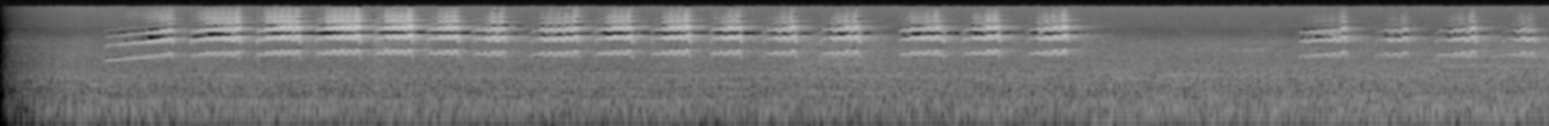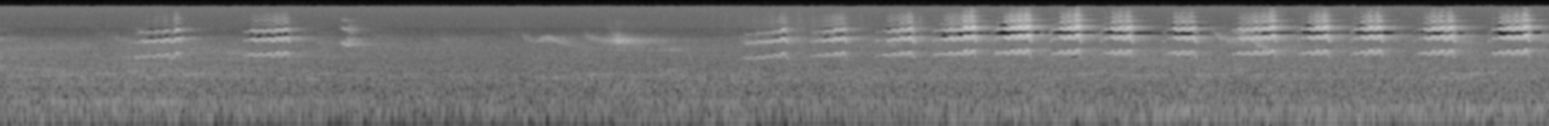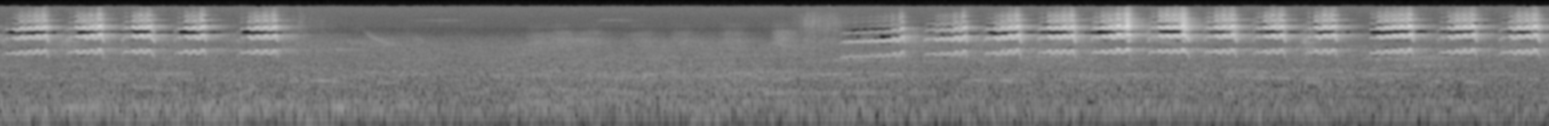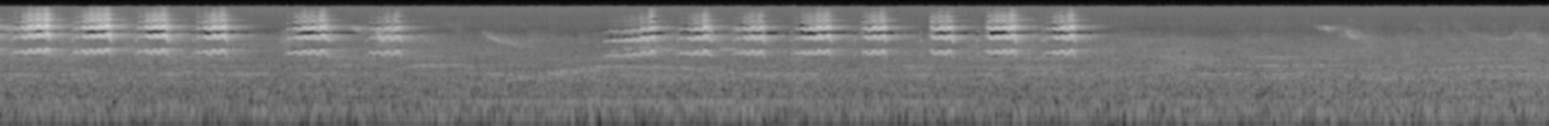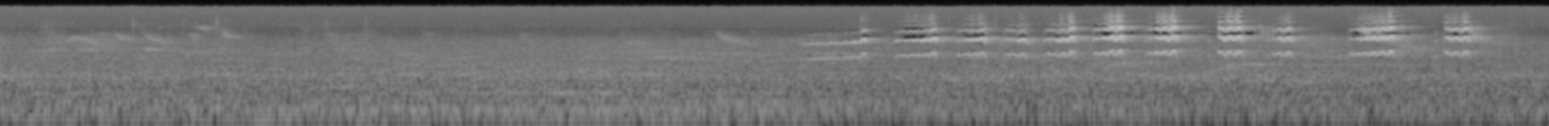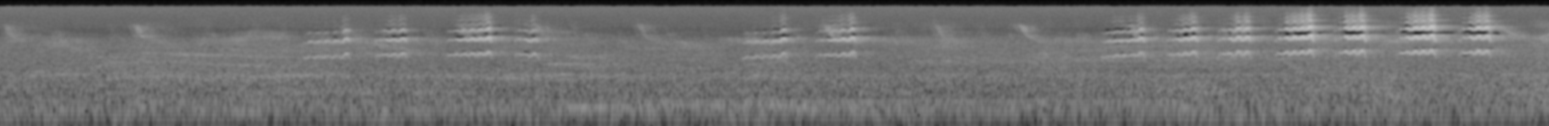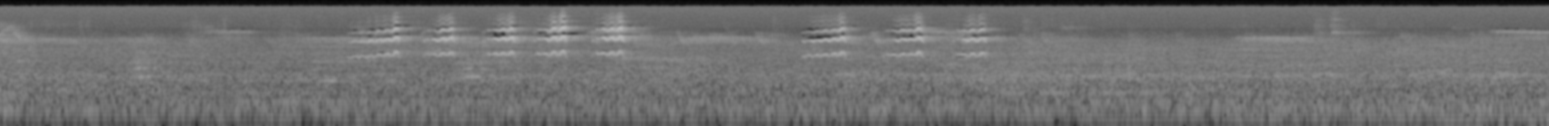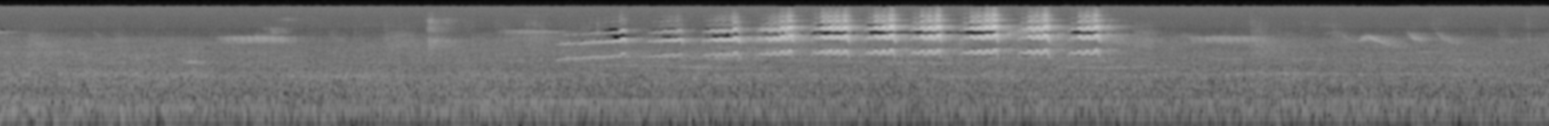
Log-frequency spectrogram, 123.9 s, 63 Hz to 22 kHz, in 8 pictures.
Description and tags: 20190323.kestrel.male.AB
A male Lesser Kestrel (Falco naumanni) screeching to a nearby female. City noise in background. Recorded in late afternoon on my rooftop, using Audiotechnica BP4025 into Sound Devices Mixpre-3 with limiters off.
birds, city, field-recording, hawk, kestrel, nature, screech, south-spain, spring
